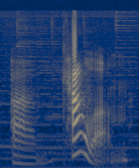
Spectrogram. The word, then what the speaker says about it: Calum: If we pick the Calum option, which interestingly enough, a couple of you have mentioned that in your areas you pronounce his name Callum, like calumny.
